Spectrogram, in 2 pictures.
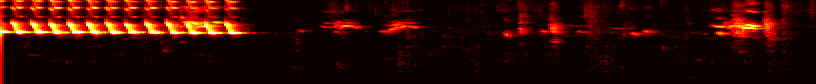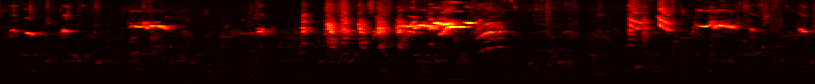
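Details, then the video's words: In a home aviary an agate Major goldfinch delivers a loud, rapid pulsed trill for about a second. Softer, high, scratchy twitters and short slurred whistles follow at an uneven pace. "zingende Major Putter of wel singing Goldfinch"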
